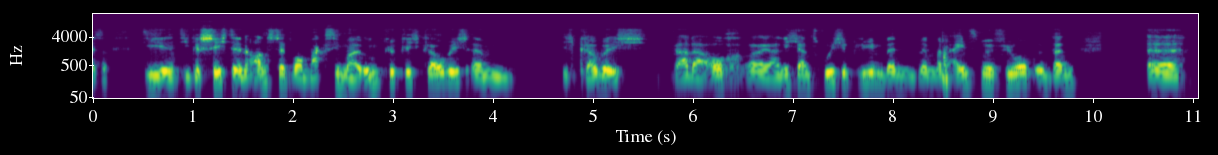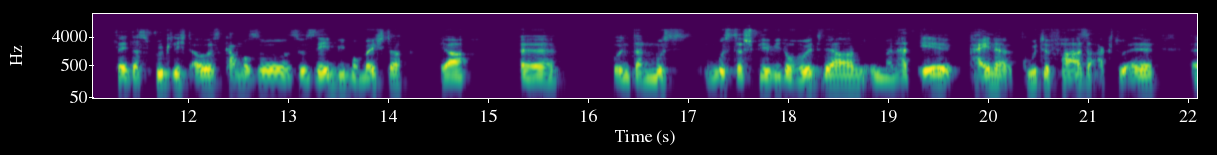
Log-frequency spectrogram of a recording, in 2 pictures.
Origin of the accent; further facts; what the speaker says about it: Braunsbedra, Saxony-Anhalt, Germany; wenn ich es jetzt von mir, von meiner Heimat, von Braunsbetra sehe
